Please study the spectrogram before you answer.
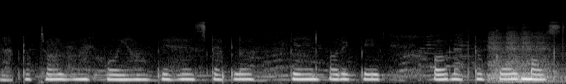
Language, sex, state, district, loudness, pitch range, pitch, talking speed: Hindi, female, Haryana, Charkhi Dadri, -17 LUFS, 225-235 Hz, 235 Hz, 170 wpm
